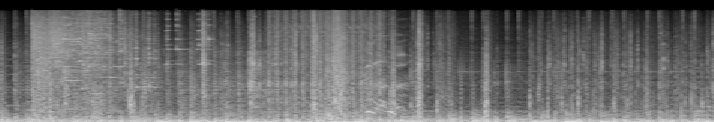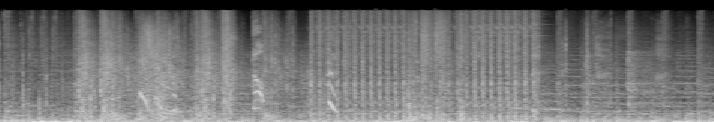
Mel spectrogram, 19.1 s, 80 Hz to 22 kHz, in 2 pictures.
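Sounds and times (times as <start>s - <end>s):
dramatic music: 0.0s - 19.0s.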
